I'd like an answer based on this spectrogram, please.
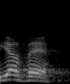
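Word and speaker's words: Yahweh: Jeová e a velha a gente não sabe pronúncia certa se for transliterar yhwh como é que ele pronuncia isso que a velha é uma possibilidade Ok o nosso Deus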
